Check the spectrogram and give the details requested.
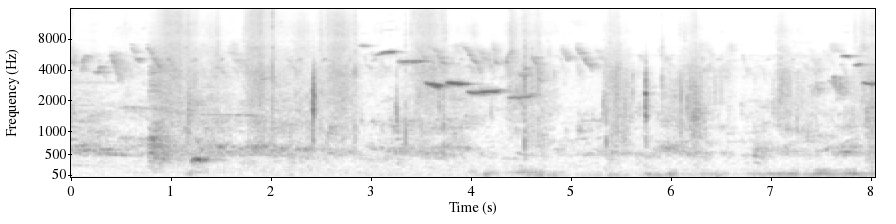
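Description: Leaves and brush rustling as someone pushes through dense undergrowth, with a bird giving a quick series of short, high chirping whistles about halfway through.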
